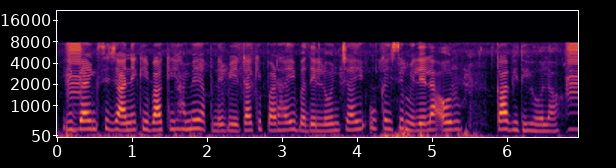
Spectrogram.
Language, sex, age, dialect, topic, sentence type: Bhojpuri, female, 25-30, Western, banking, question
